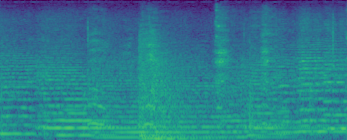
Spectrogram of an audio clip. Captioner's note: Terengah-engah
